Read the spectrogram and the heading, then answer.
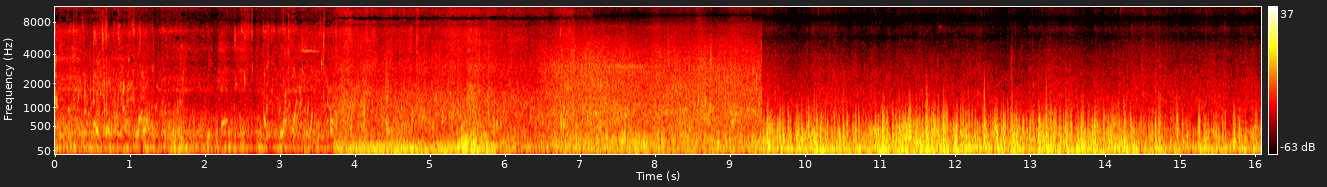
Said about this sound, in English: in the gurgling waters of the Rio Grande, Elvis makes his way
